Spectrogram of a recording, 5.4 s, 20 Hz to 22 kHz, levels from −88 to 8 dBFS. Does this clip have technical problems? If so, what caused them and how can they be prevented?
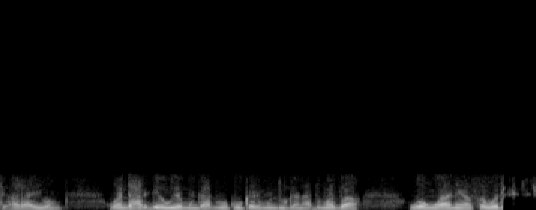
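Yes. A codec payload misread runs from 5.02 s to 5.36 s, the end of the clip. The narrowband AMR speech, limited to about 250 Hz to 3.6 kHz, abruptly turns into garbled noise and warble. This fits octet-aligned AMR frames being unpacked as bandwidth-efficient, which puts every field in the wrong place. To prevent this, make both ends negotiate and use the same AMR payload format, for example by honouring the octet-align parameter in the session description.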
